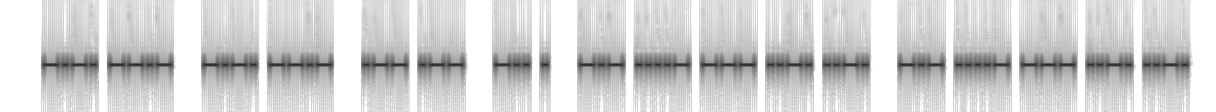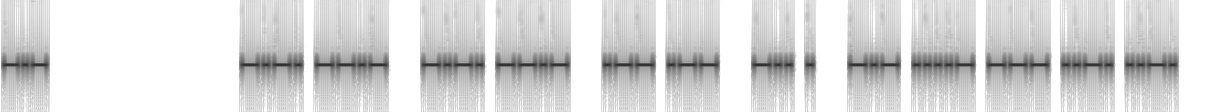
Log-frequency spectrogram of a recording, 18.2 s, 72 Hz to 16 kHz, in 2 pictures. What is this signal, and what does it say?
Morse code, heard as a keyed tone, about 33 wpm, 700 Hz. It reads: CQ CQ WW DE K4OFF K4OFF K CQ CQ WW DE K4OFF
